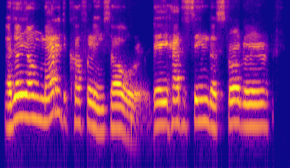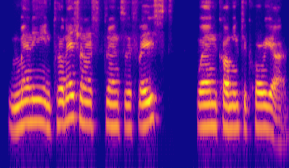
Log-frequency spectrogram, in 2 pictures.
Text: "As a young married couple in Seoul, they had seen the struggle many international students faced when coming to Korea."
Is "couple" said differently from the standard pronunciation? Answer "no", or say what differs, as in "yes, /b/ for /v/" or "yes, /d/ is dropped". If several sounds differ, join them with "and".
yes, /f/ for /p/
